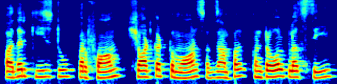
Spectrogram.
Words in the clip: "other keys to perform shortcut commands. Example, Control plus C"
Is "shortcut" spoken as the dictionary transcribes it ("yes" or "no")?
yes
